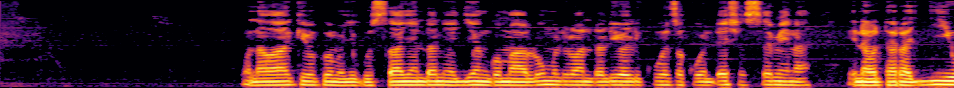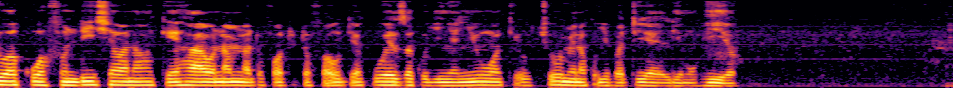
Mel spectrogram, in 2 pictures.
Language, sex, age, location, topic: Swahili, male, 25-35, Dar es Salaam, education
